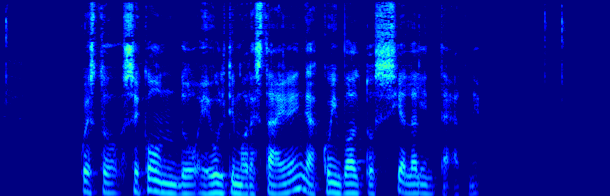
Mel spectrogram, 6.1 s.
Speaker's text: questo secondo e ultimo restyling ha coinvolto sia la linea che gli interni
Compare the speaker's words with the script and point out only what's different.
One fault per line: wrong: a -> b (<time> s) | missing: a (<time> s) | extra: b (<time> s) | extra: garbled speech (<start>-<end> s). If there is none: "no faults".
missing: linea che (4.2 s)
